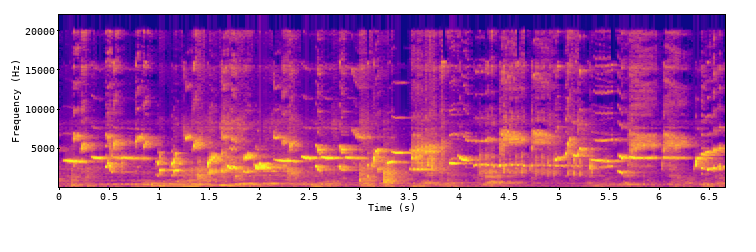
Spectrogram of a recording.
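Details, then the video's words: Jongkangan singing, recorded as a bird-attracting lure: an energetic, nonstop stream of sharp chirps, short whistles and twittering notes packed closely together. "pancingan burung jongkangan"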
